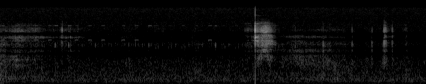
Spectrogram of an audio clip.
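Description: A small plastic scale model handled on a wooden floor: one sharp click about two and a half seconds in, then a couple of faint ticks near the end.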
